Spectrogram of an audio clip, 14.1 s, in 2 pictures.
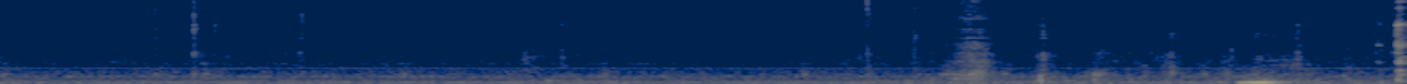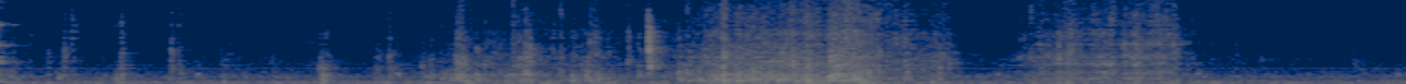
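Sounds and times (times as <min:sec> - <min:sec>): faint low hum: 0:00.0 - 0:14.0
person chewing: 0:04.3 - 0:11.0.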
